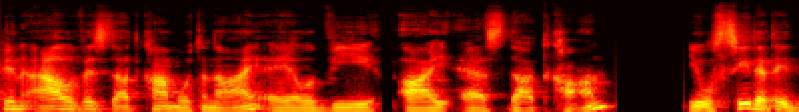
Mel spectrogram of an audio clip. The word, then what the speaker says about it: Alvys: we pronounce it so most of the English-speaking people would uh tend or lean to pronounce it Alvis Alvis yeah because because uh you have an why right whereas I was telling everyone no we're gonna pronounce it Alvis I want it to sound like Elvis and we we like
